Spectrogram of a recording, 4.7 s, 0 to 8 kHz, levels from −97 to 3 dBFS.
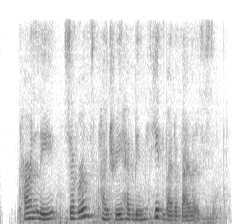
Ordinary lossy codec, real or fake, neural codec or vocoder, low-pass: MP3, 64 kbps; fake; codec, 16 kHz, 4.8 kbps, FACodec; 7.2 kHz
